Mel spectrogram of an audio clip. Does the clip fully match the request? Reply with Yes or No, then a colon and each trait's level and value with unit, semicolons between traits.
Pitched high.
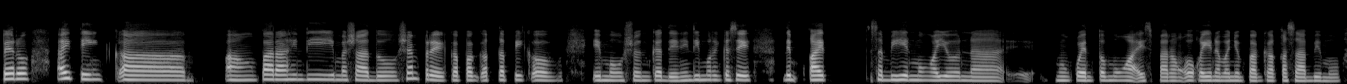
Yes: high, 195 Hz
